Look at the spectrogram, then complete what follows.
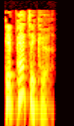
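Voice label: "hepatica", British English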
